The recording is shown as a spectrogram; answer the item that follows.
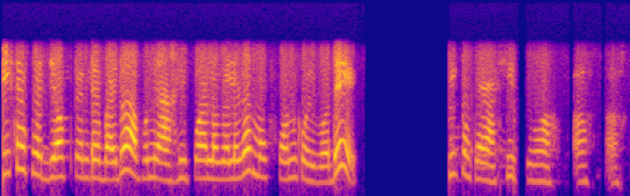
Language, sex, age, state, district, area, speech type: Assamese, female, 18-30, Assam, Dibrugarh, rural, conversation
